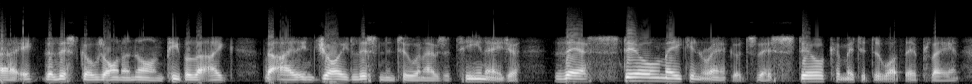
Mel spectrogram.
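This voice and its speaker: This man has an English accent and a medium pitch. He speaks at a moderate pace with ordinary pitch variation, and the sound is dry and close with no echo. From England. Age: 60s. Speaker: blues guitarist. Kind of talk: radio interview. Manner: halting.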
